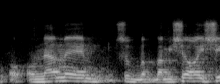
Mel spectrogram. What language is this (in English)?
Hebrew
